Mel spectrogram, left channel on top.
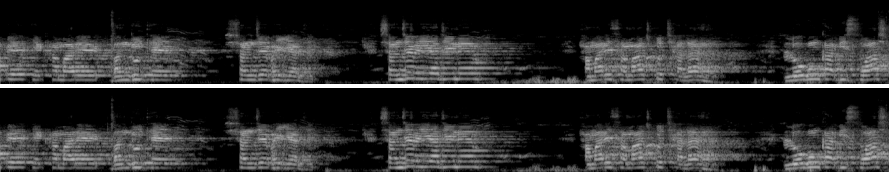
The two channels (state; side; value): normal; both; correlation 0.56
